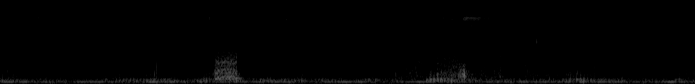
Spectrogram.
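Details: Newborn foster kittens, about two weeks old with eyes just opened, cuddle with their mother Priscilla; a low steady purring rumble runs throughout, broken by two brief louder squeaky bursts near the middle and end.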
